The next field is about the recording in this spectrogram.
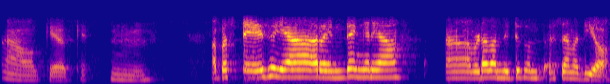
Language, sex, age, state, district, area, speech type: Malayalam, female, 60+, Kerala, Wayanad, rural, conversation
